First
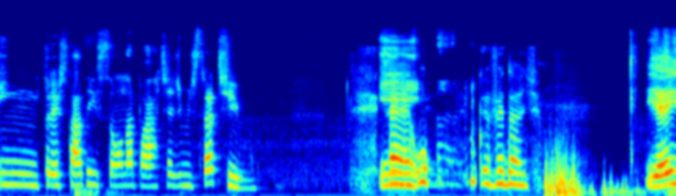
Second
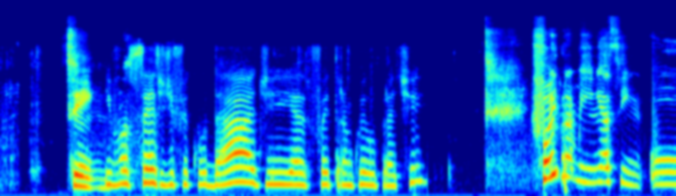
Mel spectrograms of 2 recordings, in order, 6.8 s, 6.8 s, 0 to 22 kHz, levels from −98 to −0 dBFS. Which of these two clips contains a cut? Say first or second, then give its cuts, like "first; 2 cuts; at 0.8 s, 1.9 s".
second; 2 cuts; at 1.6 s, 5.6 s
